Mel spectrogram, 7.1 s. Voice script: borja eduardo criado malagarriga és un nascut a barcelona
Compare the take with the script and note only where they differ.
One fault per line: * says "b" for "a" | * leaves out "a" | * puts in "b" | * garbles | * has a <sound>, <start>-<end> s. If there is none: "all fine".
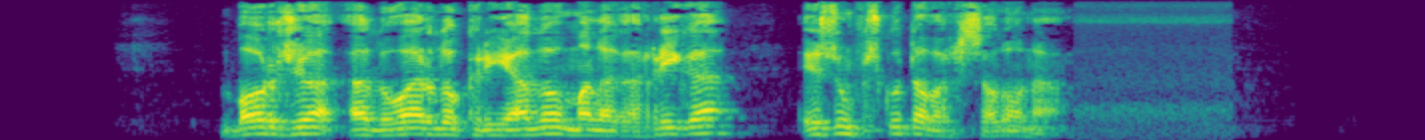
all fine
